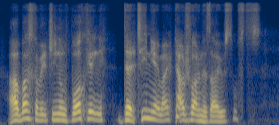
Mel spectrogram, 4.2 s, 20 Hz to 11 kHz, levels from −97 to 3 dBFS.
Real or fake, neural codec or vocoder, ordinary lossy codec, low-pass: fake; codec, 16 kHz in and 24 kHz out, 0.4 kbps, LongCat-Audio-Codec, four codebook decoder; Opus, 32 kbps; 9.9 kHz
